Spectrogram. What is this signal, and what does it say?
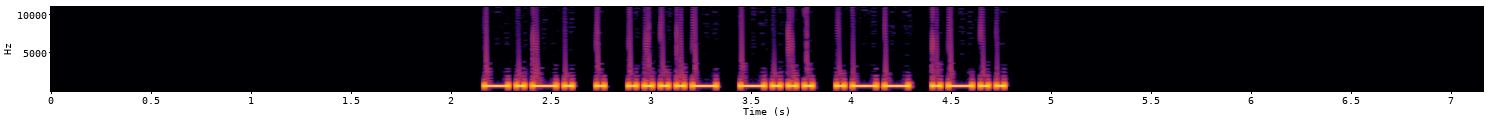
Morse code, heard as a keyed tone, about 30 wpm, 700 Hz. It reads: CE4BWL
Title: DXCC-100 Call Signs - 6 Characters - Repeated 2x - 30wpm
